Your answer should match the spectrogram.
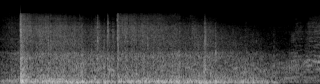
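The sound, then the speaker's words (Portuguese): A cannon salute booms outdoors in São Paulo, Brazil, opening the 7 September celebrations on a rainy day: one sharp, loud blast near the start, followed by a few fainter reports under a steady wash of rumbling crowd and ambient noise. “Uma salva de tiros de canhão foi o início das comemorações do 7 de setembro em São Paulo.”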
